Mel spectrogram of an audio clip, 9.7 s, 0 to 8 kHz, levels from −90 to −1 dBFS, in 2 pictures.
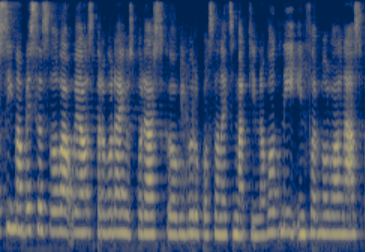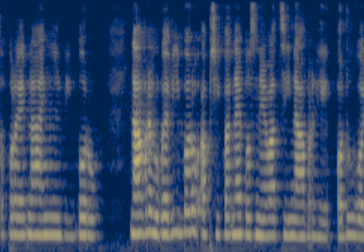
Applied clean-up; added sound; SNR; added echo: neural mask model DeepFilterNet 3.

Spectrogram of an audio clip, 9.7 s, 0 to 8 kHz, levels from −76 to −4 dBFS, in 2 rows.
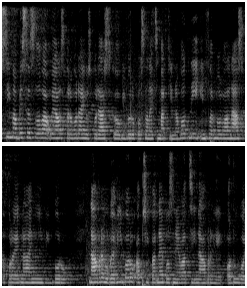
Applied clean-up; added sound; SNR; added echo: neural separator model SepFormer DNS4.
